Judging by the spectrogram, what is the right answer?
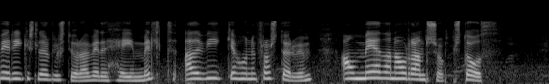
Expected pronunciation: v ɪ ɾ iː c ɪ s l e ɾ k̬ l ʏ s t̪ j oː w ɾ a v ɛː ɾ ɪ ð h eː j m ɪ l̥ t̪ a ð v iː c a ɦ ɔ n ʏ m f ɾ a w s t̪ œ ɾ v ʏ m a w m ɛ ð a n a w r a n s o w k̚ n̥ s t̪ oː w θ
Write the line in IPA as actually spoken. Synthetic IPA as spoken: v ɪ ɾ iː c ɪ s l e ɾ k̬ l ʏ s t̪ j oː w ɾ a v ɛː ɾ ɪ ð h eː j m ɪ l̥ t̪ a ð v iː c a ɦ ɔ n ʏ m f ɾ a w s t̪ œ ɾ v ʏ m a w m ɛː ð a n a w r a n s o w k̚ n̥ s t̪ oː w θ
